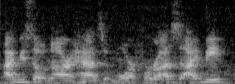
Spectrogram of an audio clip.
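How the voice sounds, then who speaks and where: A woman's voice: mid-range voice, moderate pace, muffled recording. A woman anchoring the news and handing over to reporters in the field. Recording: noisy, distant broadcast sound.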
